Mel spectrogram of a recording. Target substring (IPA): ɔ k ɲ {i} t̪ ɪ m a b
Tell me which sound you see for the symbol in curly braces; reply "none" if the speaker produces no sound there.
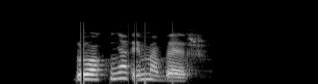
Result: a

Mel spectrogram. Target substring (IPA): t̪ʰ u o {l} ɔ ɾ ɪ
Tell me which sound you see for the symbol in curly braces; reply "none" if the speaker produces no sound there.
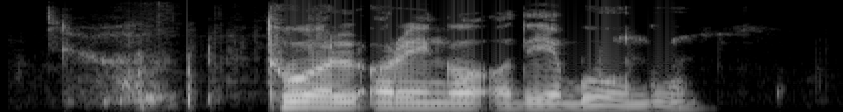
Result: l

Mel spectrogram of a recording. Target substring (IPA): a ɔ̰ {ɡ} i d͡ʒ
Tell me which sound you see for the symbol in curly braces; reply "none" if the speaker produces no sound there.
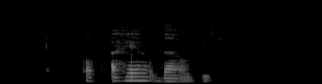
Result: ɡ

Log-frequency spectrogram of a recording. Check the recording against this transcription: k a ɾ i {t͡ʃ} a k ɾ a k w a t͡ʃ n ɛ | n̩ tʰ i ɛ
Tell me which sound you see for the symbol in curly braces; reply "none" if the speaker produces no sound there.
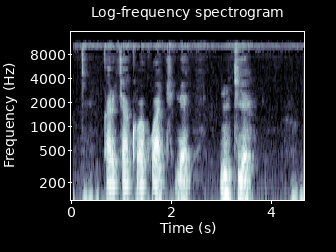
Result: t͡ʃ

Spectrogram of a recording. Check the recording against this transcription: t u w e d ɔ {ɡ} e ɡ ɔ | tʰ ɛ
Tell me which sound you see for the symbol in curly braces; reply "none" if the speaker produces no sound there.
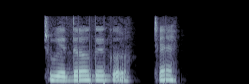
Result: ɡ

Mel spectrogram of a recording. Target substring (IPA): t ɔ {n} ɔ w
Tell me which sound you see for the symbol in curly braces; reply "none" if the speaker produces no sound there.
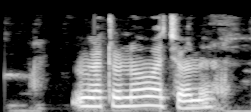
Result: n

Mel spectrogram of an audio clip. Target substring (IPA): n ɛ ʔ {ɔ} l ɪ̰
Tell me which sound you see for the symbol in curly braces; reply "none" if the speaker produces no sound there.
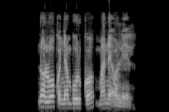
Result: ɔ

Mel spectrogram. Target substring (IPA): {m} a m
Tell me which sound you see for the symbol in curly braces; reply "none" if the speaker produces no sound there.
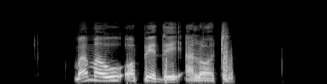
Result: m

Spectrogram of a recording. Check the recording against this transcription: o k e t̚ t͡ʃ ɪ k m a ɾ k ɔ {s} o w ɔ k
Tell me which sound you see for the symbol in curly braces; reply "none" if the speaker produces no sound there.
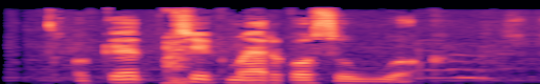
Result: s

